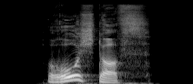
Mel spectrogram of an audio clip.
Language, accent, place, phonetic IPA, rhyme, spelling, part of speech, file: German, Germany, Berlin, [ˈʁoːˌʃtɔfs], -oːʃtɔfs, Rohstoffs, noun, De-Rohstoffs.ogg
- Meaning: genitive singular of Rohstoff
